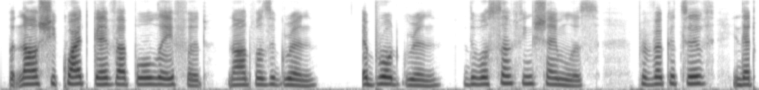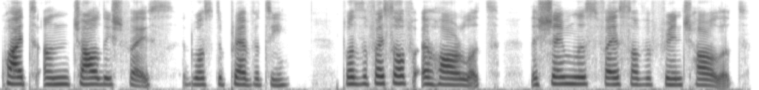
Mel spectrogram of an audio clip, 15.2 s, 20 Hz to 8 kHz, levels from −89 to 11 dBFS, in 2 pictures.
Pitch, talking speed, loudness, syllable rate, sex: 210 Hz, 170 wpm, -21 LUFS, 5.3 syllables/s, female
